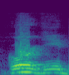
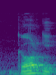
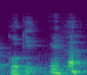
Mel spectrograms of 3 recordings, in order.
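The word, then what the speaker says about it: Gorgie: aive whether it be Stockbridge the West in gorgi doai people would St St can I can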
